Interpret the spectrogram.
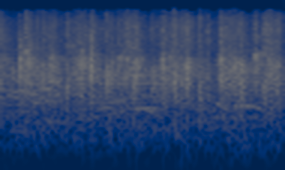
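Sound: audience clapping hands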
